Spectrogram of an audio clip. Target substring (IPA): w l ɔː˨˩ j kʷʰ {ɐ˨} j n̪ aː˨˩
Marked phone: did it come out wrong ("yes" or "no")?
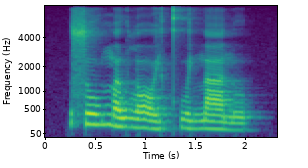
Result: no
